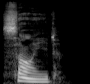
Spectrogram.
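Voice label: "side", British English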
